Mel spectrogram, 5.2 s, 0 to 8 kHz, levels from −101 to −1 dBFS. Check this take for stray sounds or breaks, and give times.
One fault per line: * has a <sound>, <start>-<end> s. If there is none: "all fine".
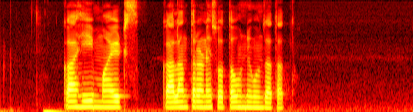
all fine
